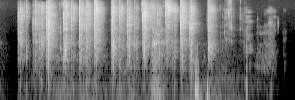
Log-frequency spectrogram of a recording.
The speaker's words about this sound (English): We all just slapped our bellies. I'm sure you could hear it.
